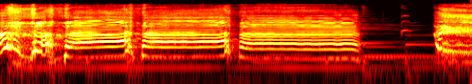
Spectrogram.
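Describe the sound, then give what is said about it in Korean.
A woman crying in long, drawn-out, high wavering wails broken by brief catches of breath, over a steady low background tone. “그만 울어요 이제.”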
